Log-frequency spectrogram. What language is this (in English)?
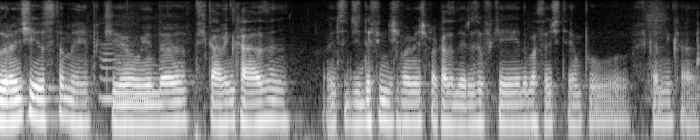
Portuguese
